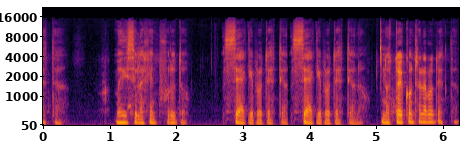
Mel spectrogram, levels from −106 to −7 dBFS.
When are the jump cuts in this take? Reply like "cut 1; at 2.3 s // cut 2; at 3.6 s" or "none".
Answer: cut 1; at 1.0 s // cut 2; at 1.4 s // cut 3; at 1.7 s // cut 4; at 3.7 s // cut 5; at 4.9 s

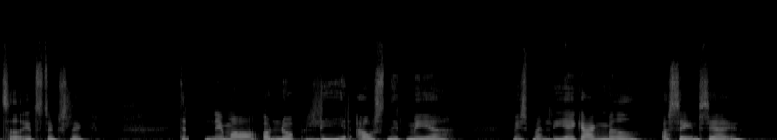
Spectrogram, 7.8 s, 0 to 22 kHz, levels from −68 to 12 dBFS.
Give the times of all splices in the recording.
cut 1; at 1.9 s

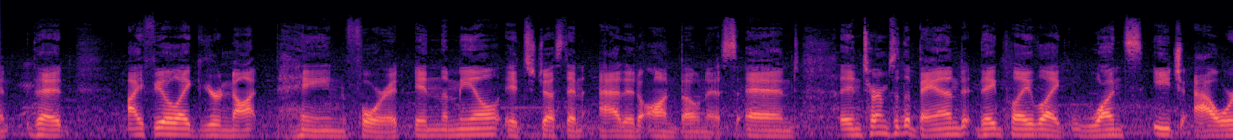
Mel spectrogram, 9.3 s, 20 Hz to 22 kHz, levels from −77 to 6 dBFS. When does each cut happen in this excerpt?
cut 1; at 6.3 s // cut 2; at 7.5 s

